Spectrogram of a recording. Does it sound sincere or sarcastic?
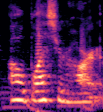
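sincere. It sounds warm and sincere.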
